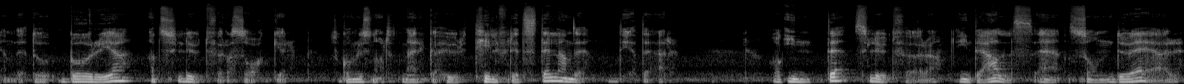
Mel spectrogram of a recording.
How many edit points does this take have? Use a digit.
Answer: 3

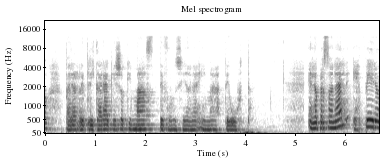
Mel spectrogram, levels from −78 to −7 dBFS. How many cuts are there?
1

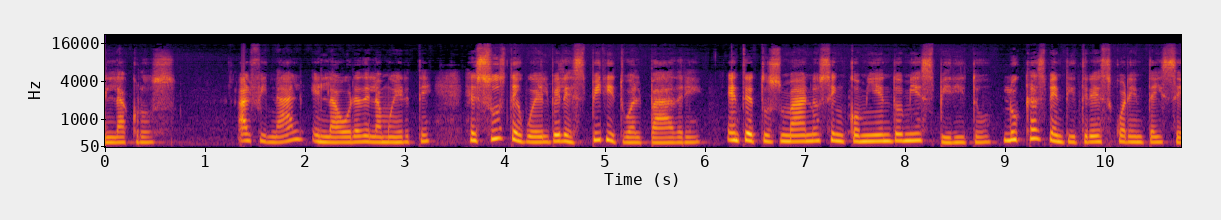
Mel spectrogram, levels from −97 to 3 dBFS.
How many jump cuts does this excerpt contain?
2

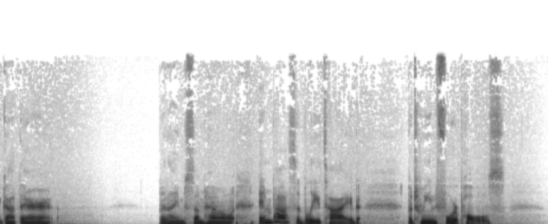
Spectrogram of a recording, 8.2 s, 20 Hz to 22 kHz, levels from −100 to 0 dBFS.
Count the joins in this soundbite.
0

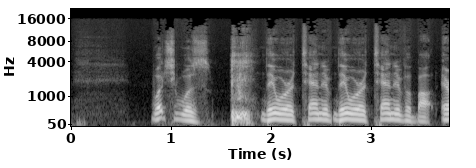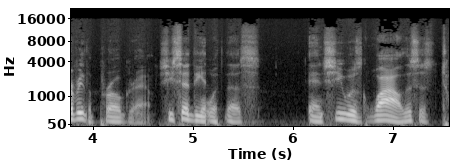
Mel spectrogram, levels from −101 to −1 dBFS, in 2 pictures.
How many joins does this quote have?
6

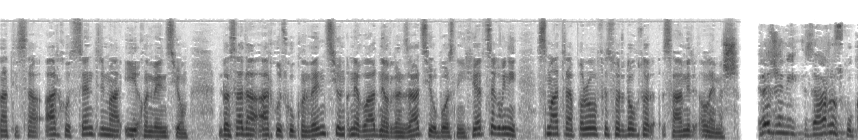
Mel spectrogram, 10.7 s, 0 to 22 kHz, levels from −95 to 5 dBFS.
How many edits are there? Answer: 2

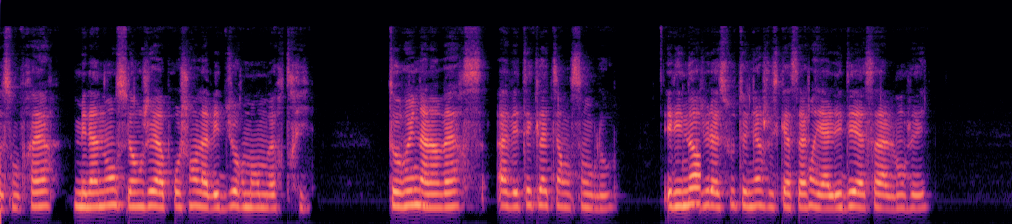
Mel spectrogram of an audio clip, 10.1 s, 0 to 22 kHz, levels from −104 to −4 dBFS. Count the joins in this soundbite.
3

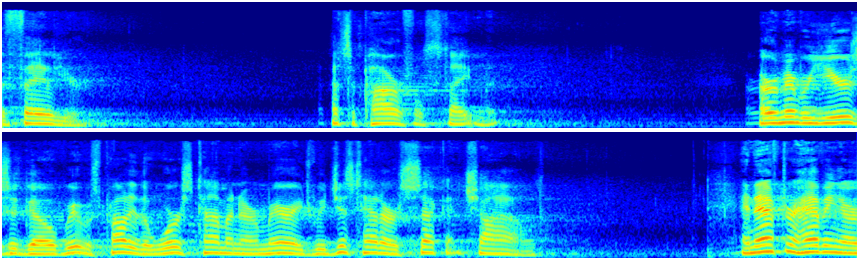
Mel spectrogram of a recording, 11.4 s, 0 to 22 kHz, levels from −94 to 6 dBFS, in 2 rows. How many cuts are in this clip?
0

